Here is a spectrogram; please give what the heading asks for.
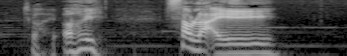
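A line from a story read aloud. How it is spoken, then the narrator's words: Trembling, halting words. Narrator (Vietnamese): người bà run rẩy rồi thốt lên từng tiếng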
